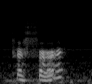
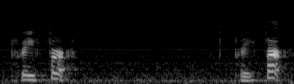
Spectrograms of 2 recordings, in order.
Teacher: unstressed syllable followed by stress syllable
